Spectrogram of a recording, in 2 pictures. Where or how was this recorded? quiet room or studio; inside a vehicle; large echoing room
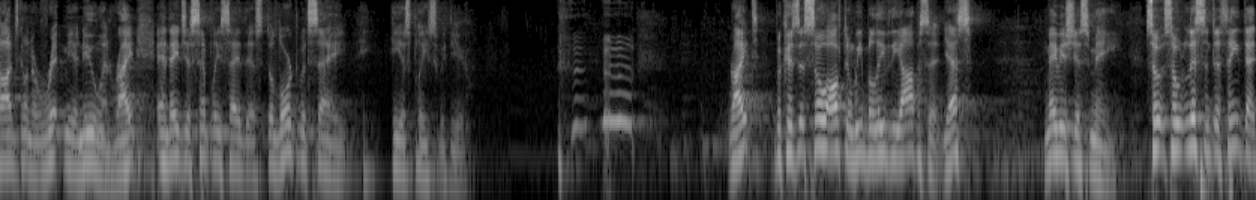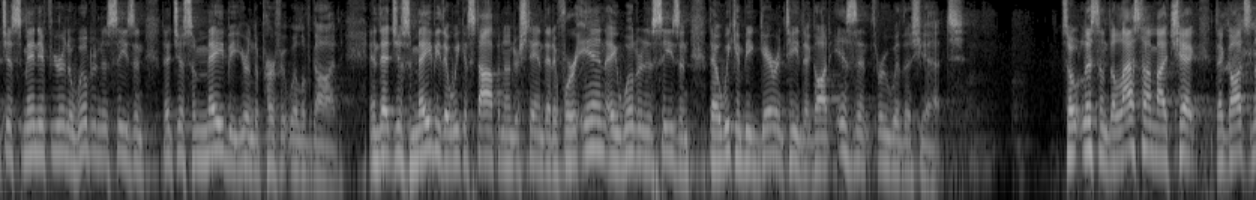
large echoing room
